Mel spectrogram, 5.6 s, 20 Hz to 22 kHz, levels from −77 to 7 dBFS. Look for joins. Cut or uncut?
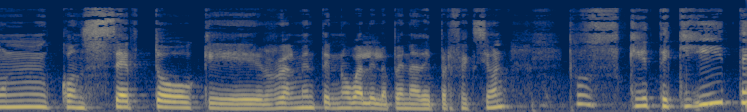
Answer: cut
